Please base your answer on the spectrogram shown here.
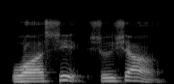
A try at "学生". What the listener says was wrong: শুয়েশাও মানে হচ্ছে কলেজ, আপনাকে বলতে হবে শুয়েশাং, শাং, শুয়েশাং।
